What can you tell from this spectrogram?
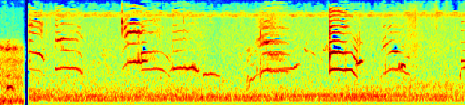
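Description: Young kittens mewing: a string of short, thin, quiet mews, each rising then falling in pitch, about ten of them in quick succession.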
